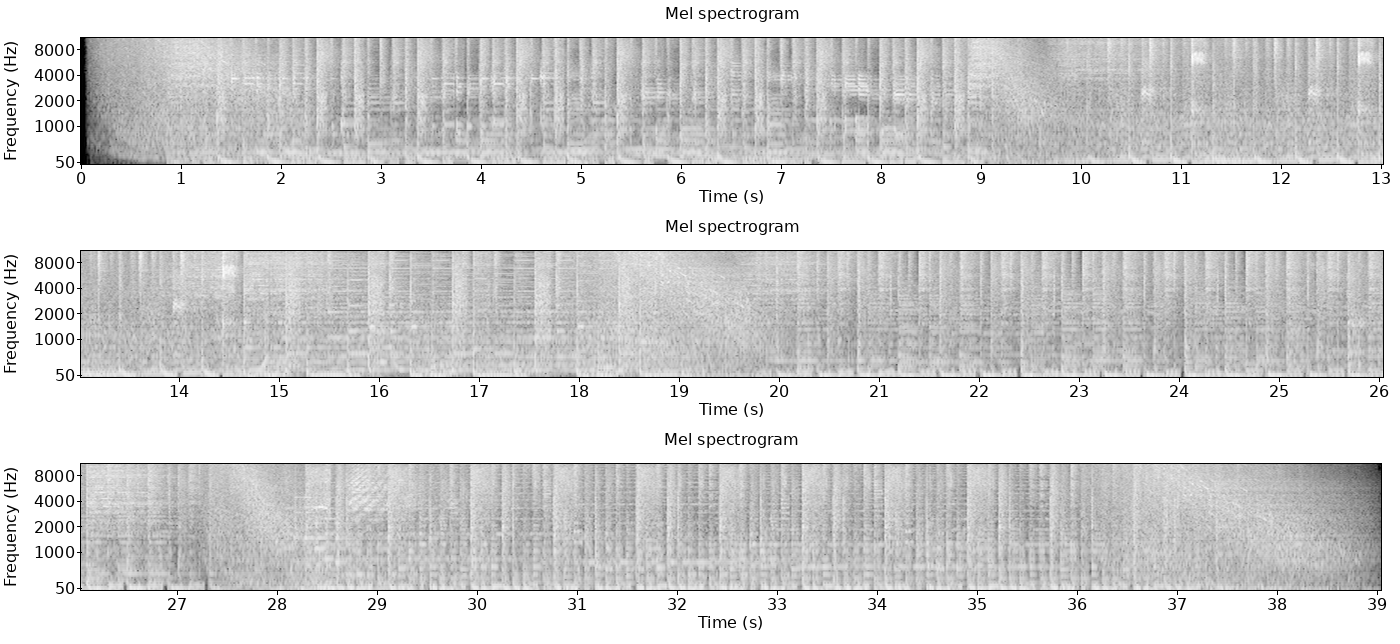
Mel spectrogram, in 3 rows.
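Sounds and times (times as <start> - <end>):
dance music: 0.9 - 37.6.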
